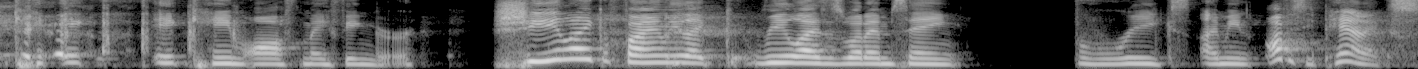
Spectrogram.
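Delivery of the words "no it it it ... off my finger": normal talking voice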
